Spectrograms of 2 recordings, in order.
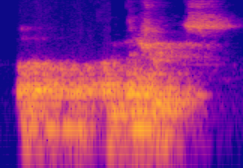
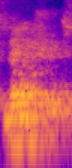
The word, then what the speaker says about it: matrix: As on this topic, another thing we discussed today was a metrics system, right? For pay. Am I saying it right? Matrix, not metrics, matrix system.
